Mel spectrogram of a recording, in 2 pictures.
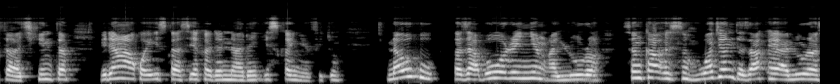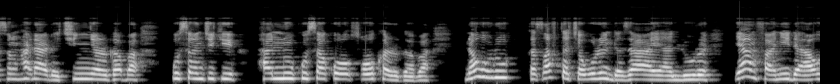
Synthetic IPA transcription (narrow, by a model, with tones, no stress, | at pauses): kaː˨ʔa˨t͡ʃɪ̥˦kʲɪ˦nta˦ | ʔɪ˨dɐ˦ŋʔa˨kʷa˦jʔɪ˦skaː˨seː˦ka˨dɐ˦nːaː˨dɔ˦ŋʔɪ˦skɐ˨ɲjaː˨ɸɪ˦tuː˦ | na˦ʔʊ˦kʷu˨ka˨zaː˨ɓe˦wʊ˦ɽɪ˦ɲjɪ˦ŋʔa˨lːuː˦ɾɐ˨n | sʊ˦ŋka˦˨˦wɐ˦d͡ʒɛ˦nda˨zaː˦ka˨ji˦ʔa˨lːuː˦ɾɐ˨nsʊ˦ŋɦa˦ɗaː˨da˨t͡ʃɪ˦ɲjɐ˨rɡɐ˦ɓa˨kʷʊ˦sɐ˦nt͡ʃɪ˦kʲiː˦ | ha˦nːuː˦kʷʊ˦sa˦kʷoː˦sʼoː˦kɐ˨rɡɐ˨ba˦ʔ | na˦hʊ˦ɗu˦ka˨sʼɐ˦ftɐ˨t͡ʃe˦wʊ˦ɽɪ˦nda˨zaː˦ʔa˨ji˦ʔa˨lːuː˦ɾɐ˨njaː˦ʔa˨mɸaː˨niː˦da˨ʔa˦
